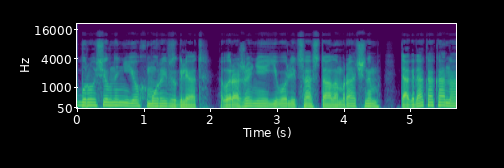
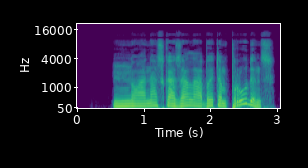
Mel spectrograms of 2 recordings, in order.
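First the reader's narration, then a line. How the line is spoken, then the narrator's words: Quiet speech. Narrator (Russian): тихо произнесла Шарлотта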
